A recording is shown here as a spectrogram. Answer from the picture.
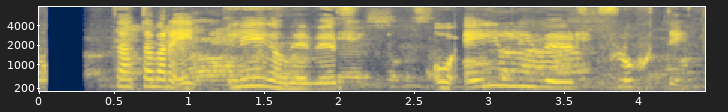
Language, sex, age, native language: Icelandic, female, 15, Icelandic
